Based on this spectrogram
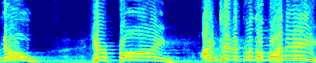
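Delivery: put-on, very high, drawn-out screaming. Recounting a shouting argument with him, retelling a scream. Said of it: "I'm screaming".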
